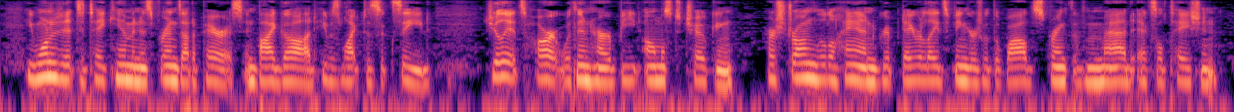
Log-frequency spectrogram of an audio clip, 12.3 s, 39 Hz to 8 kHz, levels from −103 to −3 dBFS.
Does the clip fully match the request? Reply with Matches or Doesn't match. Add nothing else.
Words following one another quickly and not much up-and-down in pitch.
Matches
